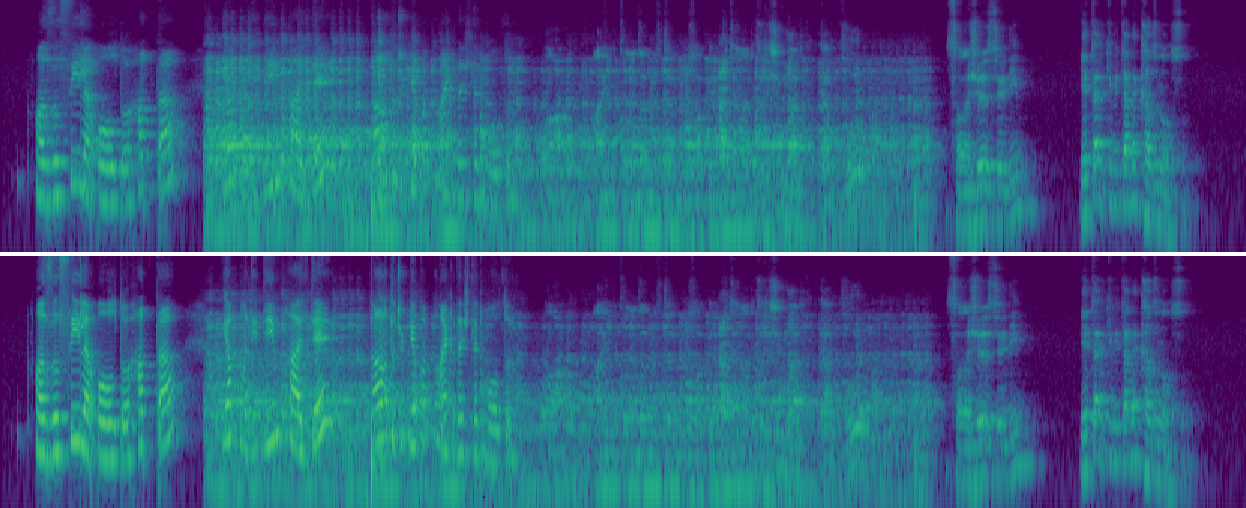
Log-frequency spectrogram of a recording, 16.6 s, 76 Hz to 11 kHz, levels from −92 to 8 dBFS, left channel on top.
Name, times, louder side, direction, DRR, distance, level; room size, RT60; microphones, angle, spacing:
voice 1, 0.5-2.3 2.9-4.4 4.9-6.9, right 6 dB, 70° right, 10 dB, 0.3 m, -25 dB
sound 1, 2.7-12.4, left 3 dB, 75° left, 0.8 m, -33 dB
voice 2, 7.2-11.6 12.6-13.7 14.4-15.8, left 1 dB, 20° left, 5 dB, 0.5 m, -36 dB
5.0 x 3.0 x 3.4 m, 0.63 s
head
